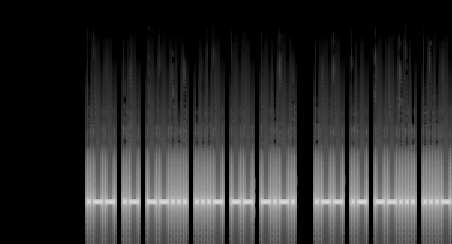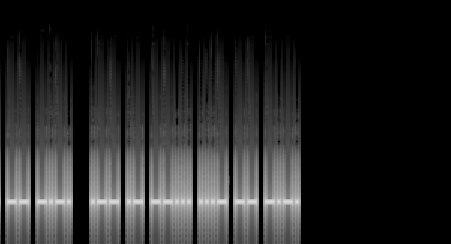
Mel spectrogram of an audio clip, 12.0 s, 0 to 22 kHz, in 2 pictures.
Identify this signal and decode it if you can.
Morse code, heard as a keyed tone, about 30 wpm, 700 Hz. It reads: WA7VMC WA7VMC WA7VMC
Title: USA Call Signs Repeated 3x 30wpm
